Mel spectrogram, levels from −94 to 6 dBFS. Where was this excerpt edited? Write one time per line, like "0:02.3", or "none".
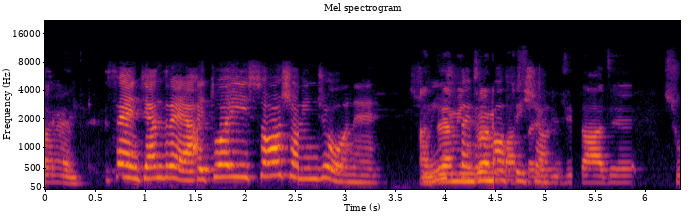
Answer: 0:01.5
0:02.5
0:04.5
